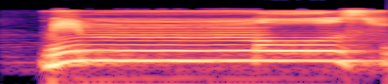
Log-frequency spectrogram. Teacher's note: میم کے بعد جو نون ہے اس نون کو نہیں پڑھیں گے، میم کو ڈائریکٹ میم کے ساتھ کنیکٹ کریں گے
